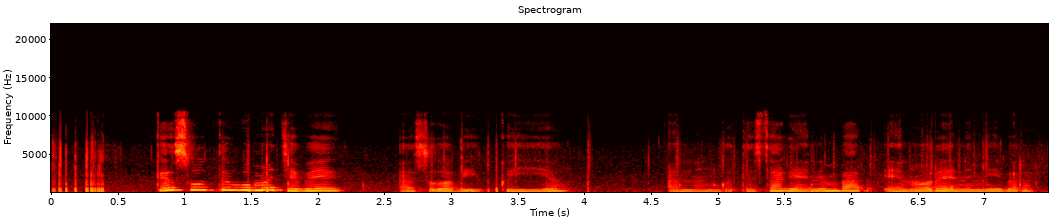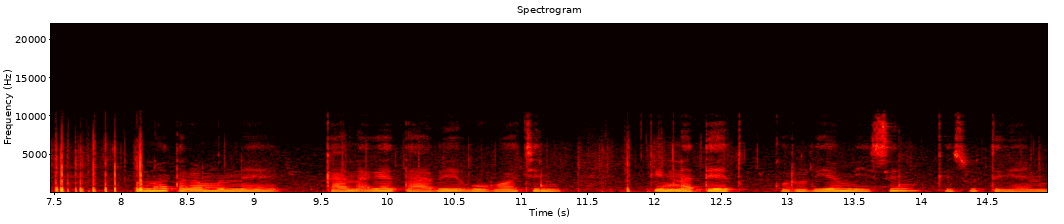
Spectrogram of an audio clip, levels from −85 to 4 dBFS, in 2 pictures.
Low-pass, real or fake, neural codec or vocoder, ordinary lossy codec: 10.8 kHz; real; none; none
